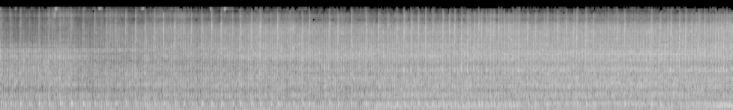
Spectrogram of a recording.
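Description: A dirt bike engine putters and revs steadily up close.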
